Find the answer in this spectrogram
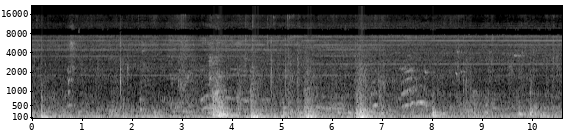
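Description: Men's voices calling and shouting in a large hall, with four louder shouts between about three and a half and seven seconds in, among higher wavering calls.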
